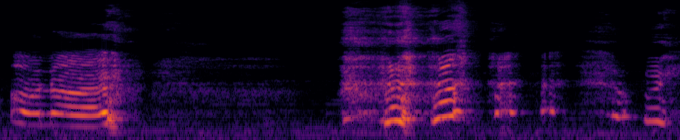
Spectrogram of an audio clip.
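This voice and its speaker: A woman doing casual live commentary on a game, with playful, expressive reactions. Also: sits high, very slow. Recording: game music behind the voice. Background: video game music.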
